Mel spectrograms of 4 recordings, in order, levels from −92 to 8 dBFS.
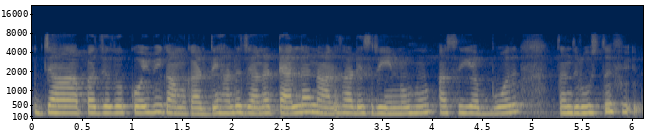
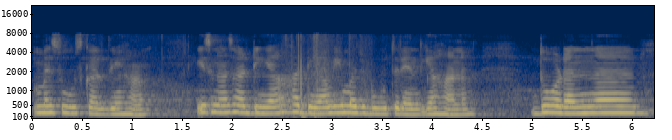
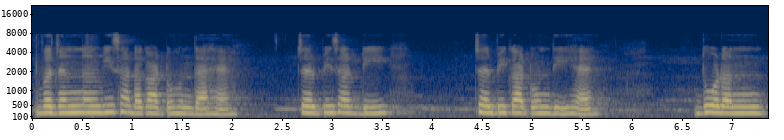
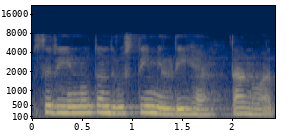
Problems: none marked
